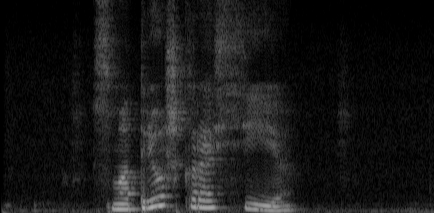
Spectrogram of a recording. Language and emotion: Russian, neutral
